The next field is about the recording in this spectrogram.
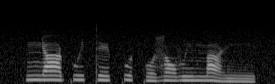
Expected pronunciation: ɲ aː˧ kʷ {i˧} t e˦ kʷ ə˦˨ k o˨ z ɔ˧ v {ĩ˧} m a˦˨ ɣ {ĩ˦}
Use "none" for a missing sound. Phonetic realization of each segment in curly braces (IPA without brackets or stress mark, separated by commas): i˧, ĩ˧, ĩ˨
